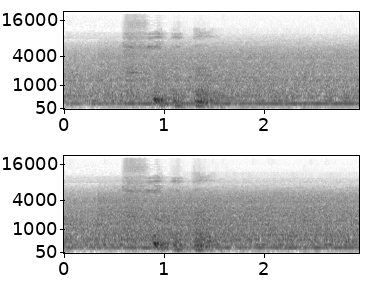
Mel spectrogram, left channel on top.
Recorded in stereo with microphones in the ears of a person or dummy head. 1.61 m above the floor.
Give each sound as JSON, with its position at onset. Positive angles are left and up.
{"t": 0.6, "sound": "laughter", "side_deg": -35, "distance_m": 0.7}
